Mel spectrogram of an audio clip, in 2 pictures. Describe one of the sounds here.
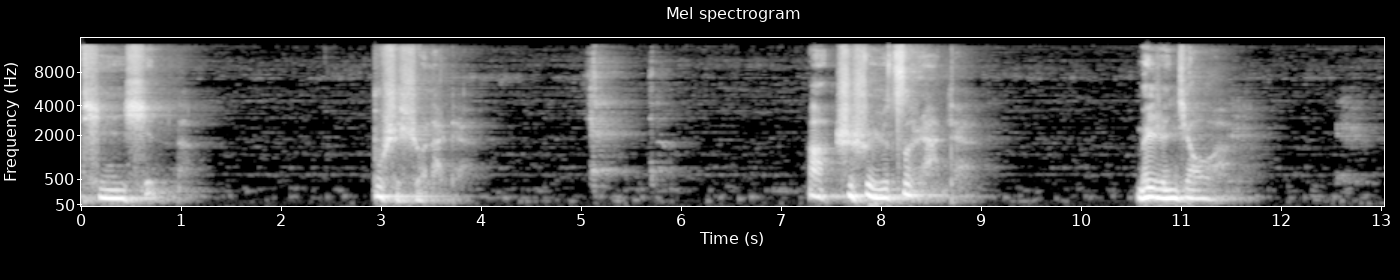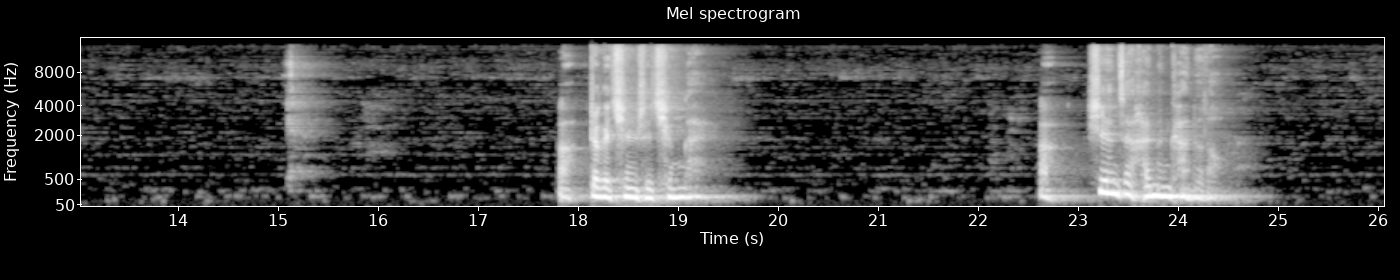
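An elderly man speaks calmly into a microphone in short phrases with long pauses.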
